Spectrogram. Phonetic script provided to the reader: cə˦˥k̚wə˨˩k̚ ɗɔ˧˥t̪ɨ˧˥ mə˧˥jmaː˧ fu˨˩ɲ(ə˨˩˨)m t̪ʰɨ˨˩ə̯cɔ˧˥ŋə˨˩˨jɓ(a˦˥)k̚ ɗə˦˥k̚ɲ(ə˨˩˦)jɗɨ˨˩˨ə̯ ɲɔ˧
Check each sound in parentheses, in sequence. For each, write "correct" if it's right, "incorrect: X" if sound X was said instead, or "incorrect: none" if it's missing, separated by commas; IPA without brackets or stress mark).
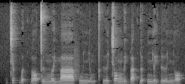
correct, incorrect: a˨˩, incorrect: ə˧˥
